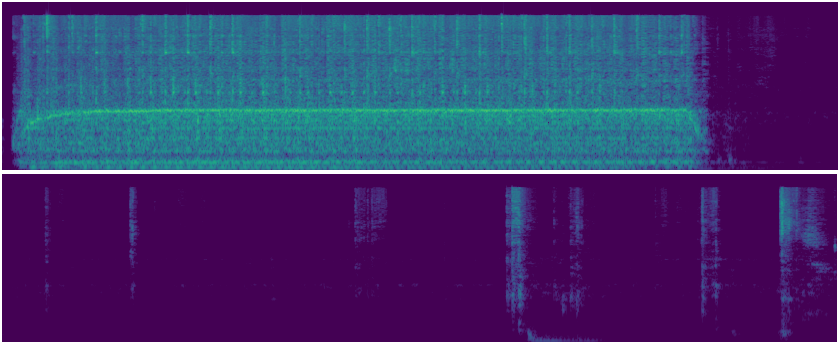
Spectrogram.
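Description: A sewing machine stitches paper fast and steady for about five seconds, then stops, followed by a few faint clicks and small handling sounds.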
